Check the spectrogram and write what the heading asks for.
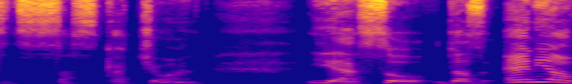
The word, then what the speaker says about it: Saskatchewan: Alberta, British Columbia, Manitoba, New Brunswick, Nova Scotia, New Finland and Labrador, Ontario, Prince Edward Island, Cubec and Saskatchewan.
